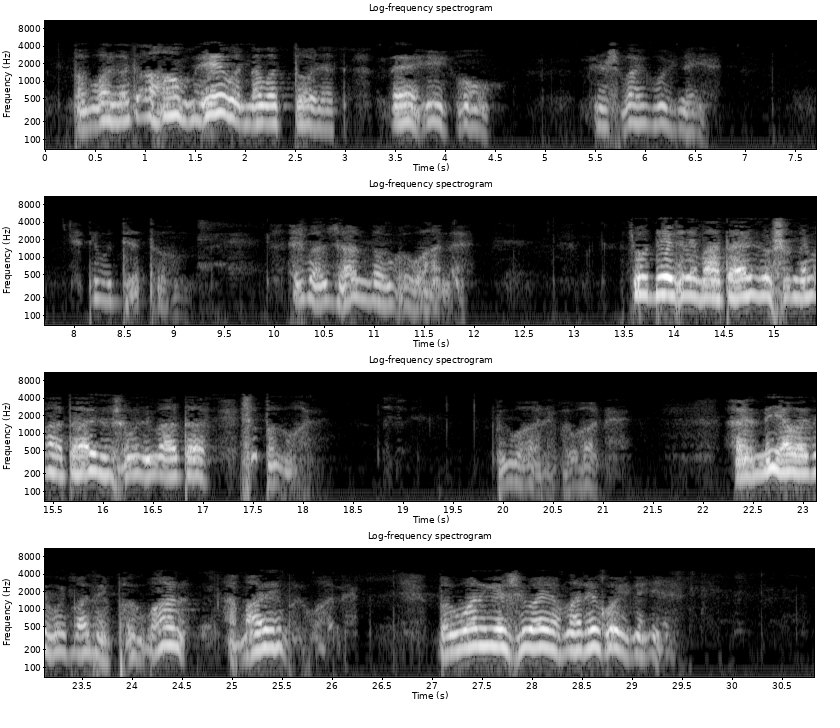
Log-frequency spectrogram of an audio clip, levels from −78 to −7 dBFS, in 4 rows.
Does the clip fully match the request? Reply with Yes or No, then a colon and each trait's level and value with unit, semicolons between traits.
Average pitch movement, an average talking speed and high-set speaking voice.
Yes: average, 3.5 semitones; average, 125 wpm; high, 195 Hz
